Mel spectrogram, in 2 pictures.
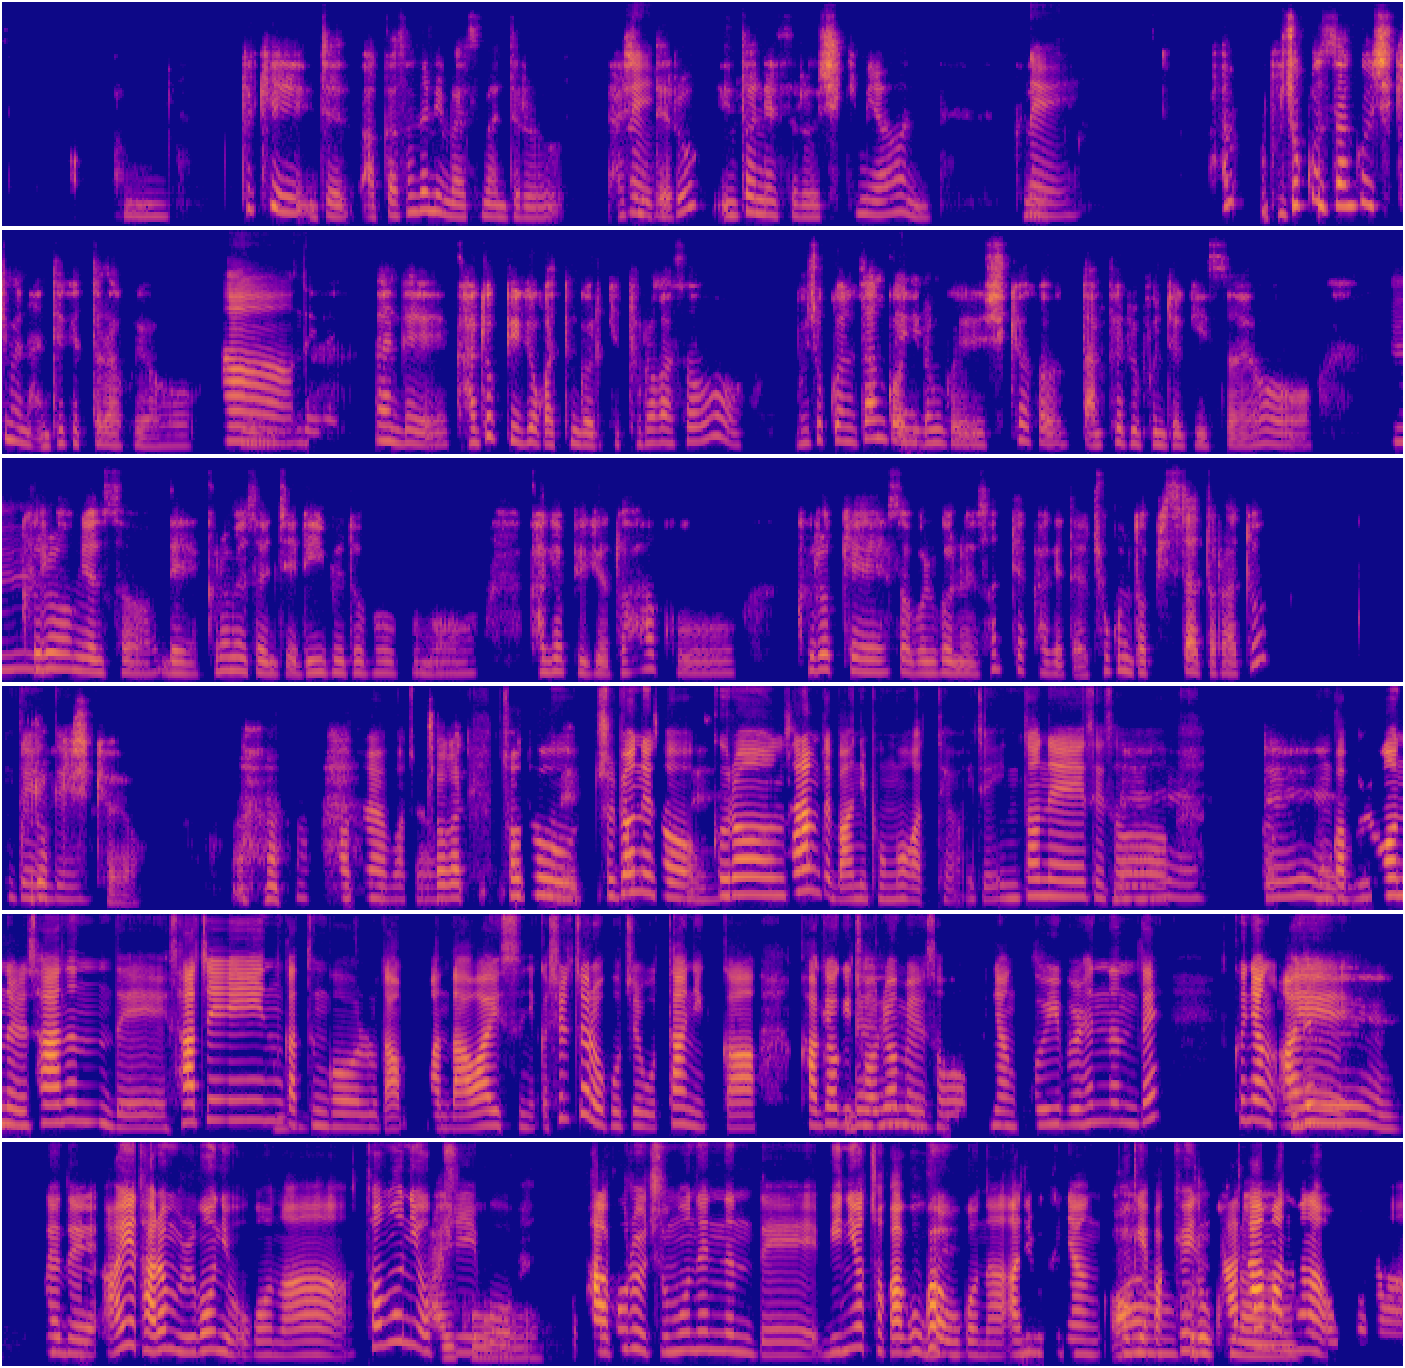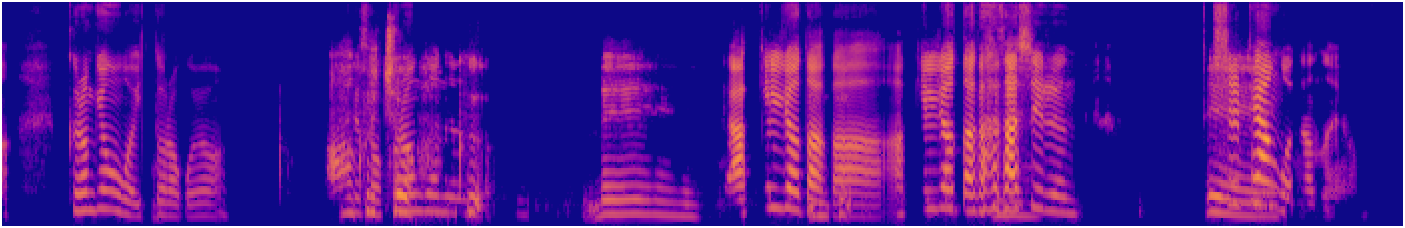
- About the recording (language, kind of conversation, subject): Korean, unstructured, 돈을 아끼기 위해 평소에 하는 습관이 있나요?
- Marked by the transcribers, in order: other background noise; tapping; laugh; laughing while speaking: "오거나"; laughing while speaking: "사실은"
